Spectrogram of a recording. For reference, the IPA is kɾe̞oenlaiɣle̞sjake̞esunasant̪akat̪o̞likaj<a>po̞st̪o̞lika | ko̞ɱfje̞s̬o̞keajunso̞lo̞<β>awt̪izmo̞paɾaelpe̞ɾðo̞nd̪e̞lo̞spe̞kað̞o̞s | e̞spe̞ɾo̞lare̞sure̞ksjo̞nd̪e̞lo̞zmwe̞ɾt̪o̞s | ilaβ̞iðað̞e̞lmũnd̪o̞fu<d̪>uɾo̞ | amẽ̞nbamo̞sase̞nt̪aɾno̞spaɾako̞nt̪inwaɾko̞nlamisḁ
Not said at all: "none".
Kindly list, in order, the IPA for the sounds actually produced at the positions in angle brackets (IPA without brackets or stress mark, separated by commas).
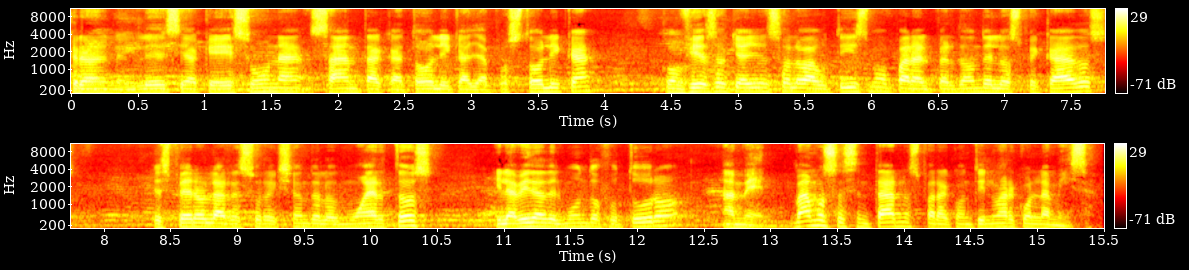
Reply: a, β, t̪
